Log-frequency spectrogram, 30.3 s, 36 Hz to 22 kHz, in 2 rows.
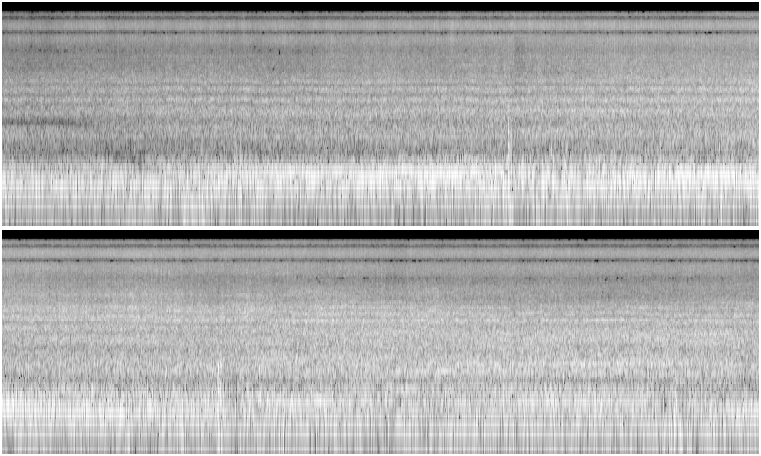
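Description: CLAAS Lexion 760 TT combine harvester working through wheat: its Caterpillar C13 diesel engine drones steadily under load along with the running of its cutting and threshing gear. The sound grows louder over the first several seconds as the machine comes up close, then holds steady.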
